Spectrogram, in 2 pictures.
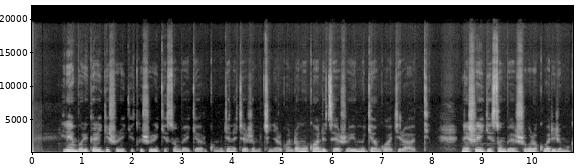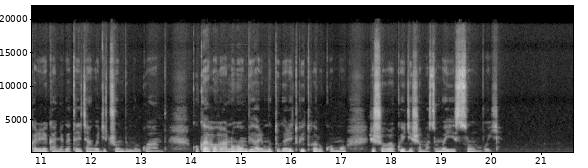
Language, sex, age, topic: Kinyarwanda, female, 18-24, education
